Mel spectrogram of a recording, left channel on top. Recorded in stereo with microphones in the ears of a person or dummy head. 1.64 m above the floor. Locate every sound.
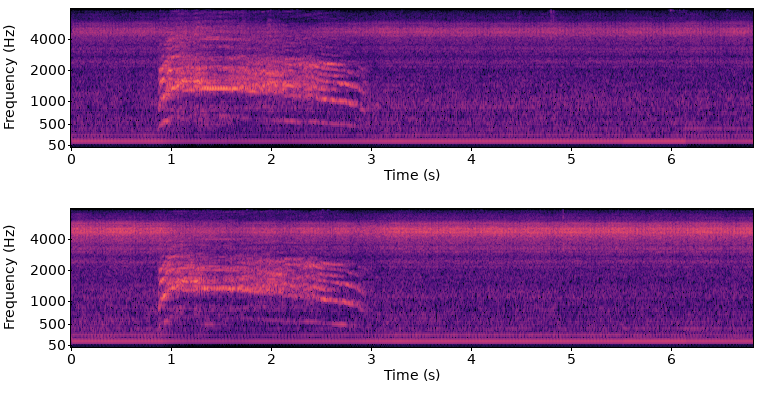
0.9 s a scream: 20° right (ahead or behind), 5.5 m; by 3.0 s 30° right (ahead or behind), 6.5 m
